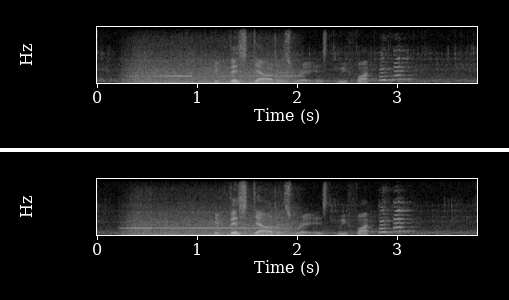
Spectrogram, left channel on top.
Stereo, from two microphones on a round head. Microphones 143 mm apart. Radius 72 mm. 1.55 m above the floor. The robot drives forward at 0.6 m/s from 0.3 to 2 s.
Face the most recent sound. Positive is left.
turn(degrees=-15)  # may be behind; listen again after turning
